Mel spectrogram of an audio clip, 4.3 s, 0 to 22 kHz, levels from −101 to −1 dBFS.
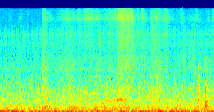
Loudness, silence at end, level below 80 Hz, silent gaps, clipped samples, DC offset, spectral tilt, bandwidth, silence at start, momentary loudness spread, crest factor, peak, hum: -27 LUFS; 0 s; -22 dBFS; none; under 0.1%; under 0.1%; -5.5 dB/octave; 16 kHz; 0 s; 4 LU; 14 dB; -6 dBFS; none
